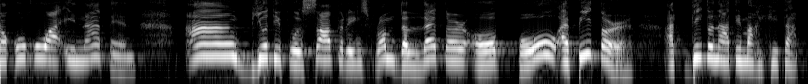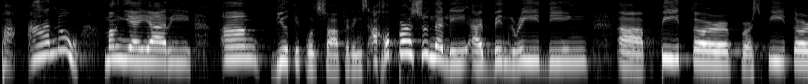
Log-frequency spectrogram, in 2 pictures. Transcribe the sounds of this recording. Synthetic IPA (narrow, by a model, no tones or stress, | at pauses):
okukʊhaːʔɪnːaːt̪ɪn | ʔɐŋbjuːt̪ɪfʊlsafɛɾɪ̃ŋsfɹɔmd̪ɐlɛt̪ɛɹʔɔpoʔɐpiːt̪ɛɹ | ʔɐt̪̚d̪iːt̪onaːt̪ɪnmɐkɪkiːt̪ɐpɐʔaːno̞mɐŋjɐjaːɾɪʔɐŋbjuːt̪ɪfʊlsafɛɾɪŋsɐko̞pɛɹsonɐliʔajvbɪnɹiːd̪ɪŋʔapiːt̪ɛɹpɛspit̪ɛ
